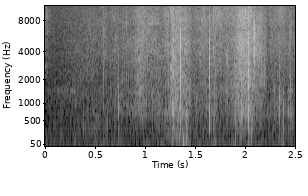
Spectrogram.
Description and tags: Page from a book being turned
book, paper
